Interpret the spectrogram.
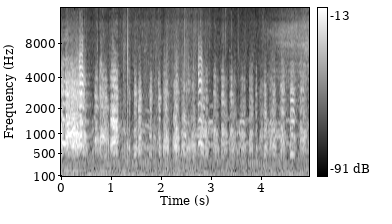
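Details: Loud goose honks open with a strong harsh blast, then shorter nasal calls follow at a quick, irregular pace and gradually grow softer.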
